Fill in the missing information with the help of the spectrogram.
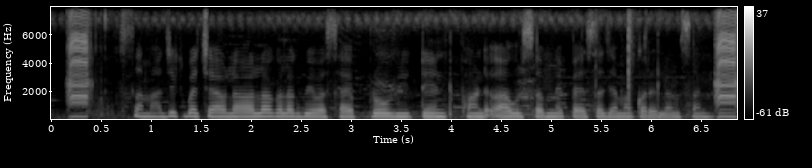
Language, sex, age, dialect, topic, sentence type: Bhojpuri, female, 25-30, Southern / Standard, banking, statement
